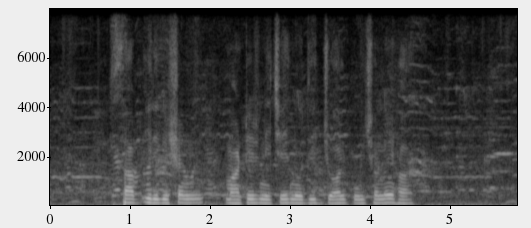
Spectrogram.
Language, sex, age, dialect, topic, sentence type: Bengali, male, 25-30, Standard Colloquial, agriculture, statement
